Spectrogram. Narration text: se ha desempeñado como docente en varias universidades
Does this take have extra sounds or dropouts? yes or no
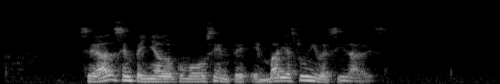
no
